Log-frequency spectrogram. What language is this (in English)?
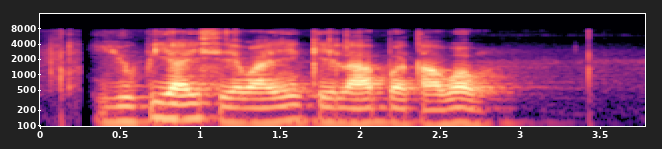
Chhattisgarhi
